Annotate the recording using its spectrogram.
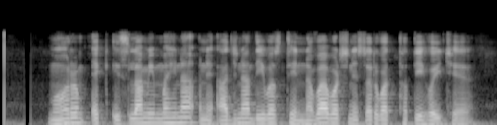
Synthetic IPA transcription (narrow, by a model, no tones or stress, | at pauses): moɦɾəmekɪslamiməɦinaʔəneʔad͡ʒnad̪iʋəst̪ʰinəʋaʋəɾʃniʃəɾuʋat̪ʰːət̪iɦojt͡ʃʰe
